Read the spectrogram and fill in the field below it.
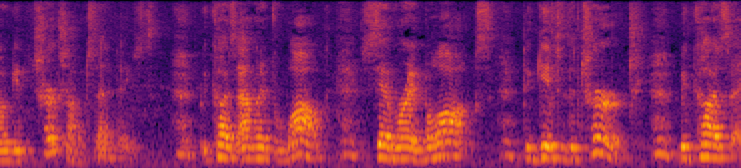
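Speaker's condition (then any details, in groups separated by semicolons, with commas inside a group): Cerebral palsy, mild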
